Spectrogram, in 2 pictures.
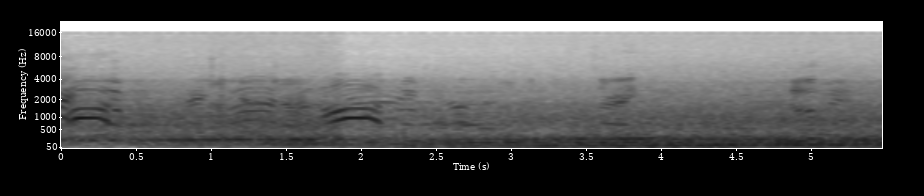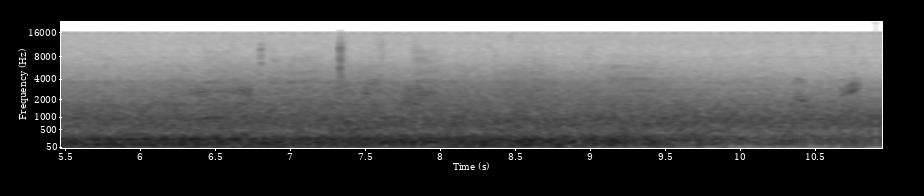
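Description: Two loud drawn-out shouts, one right at the start and one about two seconds in, then a steady low rumble through most of the rest.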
